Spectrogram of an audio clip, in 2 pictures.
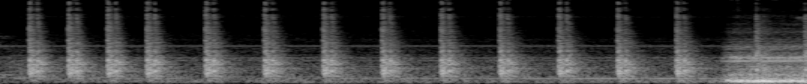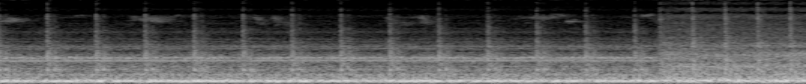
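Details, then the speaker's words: Diesel heater powered by a power station: about a dozen sharp, evenly spaced pump ticks, then a low steady roar as the glow plug gets hot enough and it fires and runs cleanly. "you'll hear the fan and then eventually you you'll hear the ticking and that's when the glow plug has got hot enough and uh it should fire"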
